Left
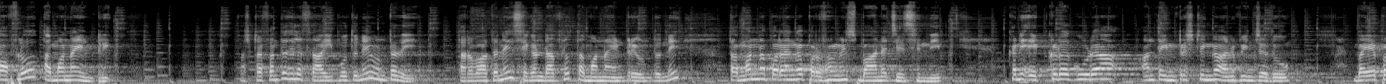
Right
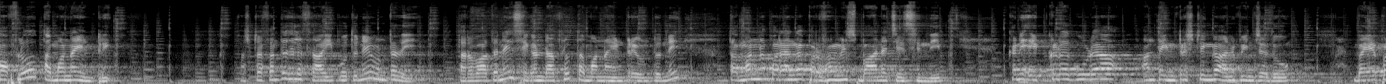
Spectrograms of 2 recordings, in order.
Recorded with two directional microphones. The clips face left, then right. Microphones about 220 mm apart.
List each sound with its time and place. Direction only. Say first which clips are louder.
0.0 s speech: left 3 dB; 50° left (ahead or behind)
2.4 s speech: left 4 dB; 55° left (ahead or behind)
